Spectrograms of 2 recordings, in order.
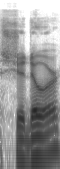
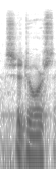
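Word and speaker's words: Shedeur: So you're you're a fan of Shidor." Shidor is how you pronounce his name. Shador. Shidor Sanders.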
